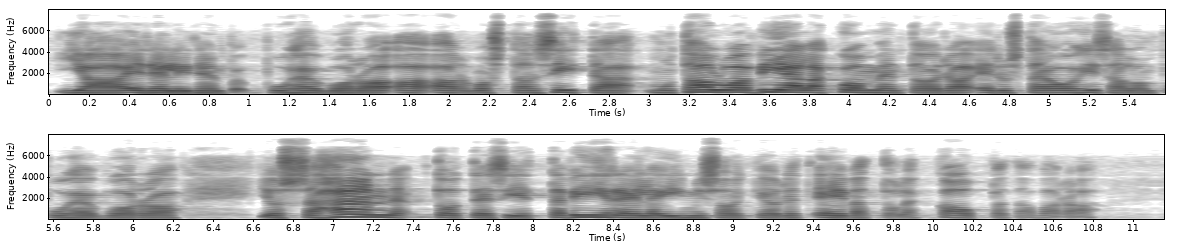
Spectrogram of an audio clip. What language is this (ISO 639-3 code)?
fin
